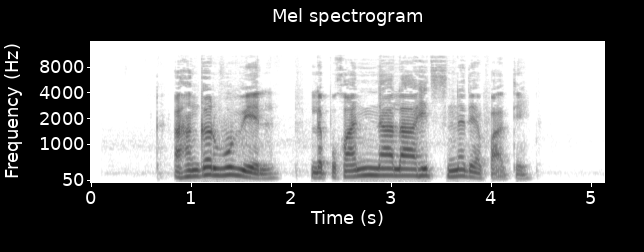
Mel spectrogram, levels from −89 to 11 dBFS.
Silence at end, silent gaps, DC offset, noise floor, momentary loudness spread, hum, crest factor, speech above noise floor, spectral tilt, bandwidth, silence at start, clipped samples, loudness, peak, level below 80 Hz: 0.8 s; none; under 0.1%; -81 dBFS; 13 LU; none; 18 dB; 58 dB; -6.5 dB/octave; 11 kHz; 0.85 s; under 0.1%; -23 LUFS; -8 dBFS; -74 dBFS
